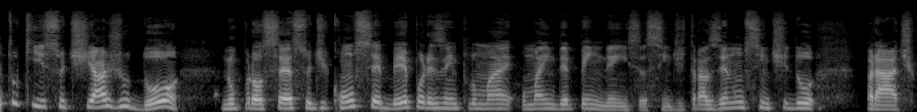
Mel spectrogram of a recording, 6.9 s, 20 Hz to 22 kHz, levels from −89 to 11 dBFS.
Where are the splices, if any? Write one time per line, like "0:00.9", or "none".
none

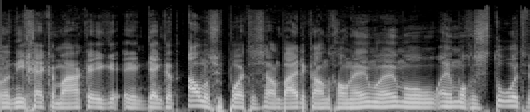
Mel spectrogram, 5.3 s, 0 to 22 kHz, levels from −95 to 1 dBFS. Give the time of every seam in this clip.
none

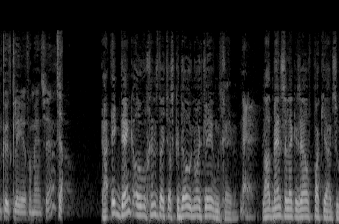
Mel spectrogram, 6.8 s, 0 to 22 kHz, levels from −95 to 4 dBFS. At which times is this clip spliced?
none

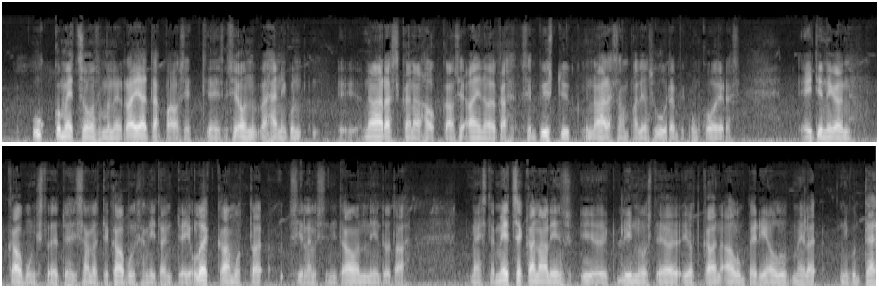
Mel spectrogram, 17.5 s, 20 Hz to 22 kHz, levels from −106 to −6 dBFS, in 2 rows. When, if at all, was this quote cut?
0:02.2

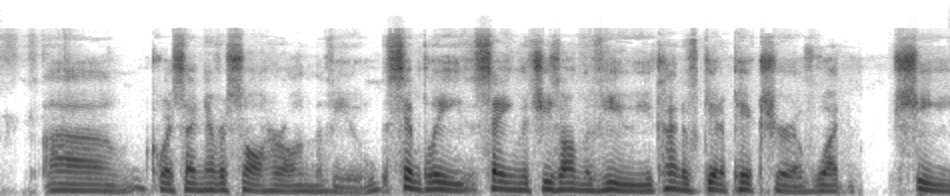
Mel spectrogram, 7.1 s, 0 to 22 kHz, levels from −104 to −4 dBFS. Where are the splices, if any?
0:02.9

